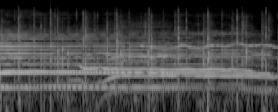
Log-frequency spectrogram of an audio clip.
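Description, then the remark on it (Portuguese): A crowd applauds and cheers, with dense, steady clapping mixed with sustained high-pitched shouts and whoops throughout, loud and unbroken for the whole stretch. “Fortísimo aplauso, por favor”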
